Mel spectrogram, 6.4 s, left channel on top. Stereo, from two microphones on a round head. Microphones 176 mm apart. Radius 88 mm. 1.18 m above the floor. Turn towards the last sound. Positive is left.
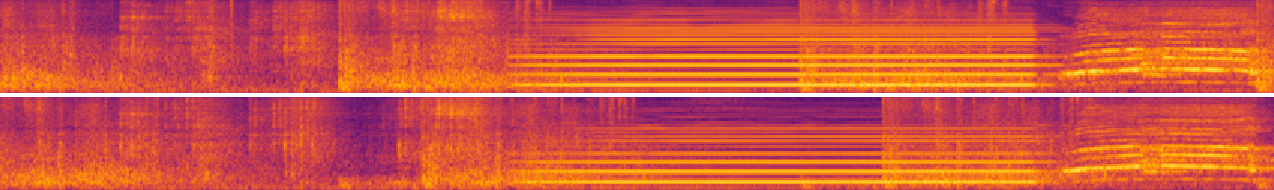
turn(degrees=-25)  # may be behind; listen again after turning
